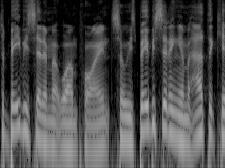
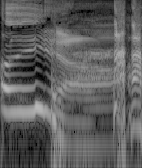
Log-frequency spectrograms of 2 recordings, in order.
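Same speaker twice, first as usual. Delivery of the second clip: utterly unbothered, bored, loud and high-pitched; 10 semitones higher, 5 dB louder than usual. Retelling a movie scene where he responds to being shot: bored Burt Reynolds impression. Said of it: "He's so bored".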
